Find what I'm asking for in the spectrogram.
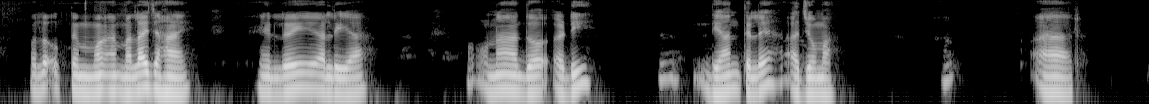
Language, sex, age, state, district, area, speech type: Santali, male, 18-30, Jharkhand, East Singhbhum, rural, spontaneous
